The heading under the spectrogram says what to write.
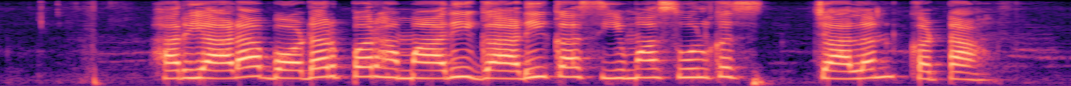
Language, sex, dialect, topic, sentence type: Hindi, female, Kanauji Braj Bhasha, banking, statement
